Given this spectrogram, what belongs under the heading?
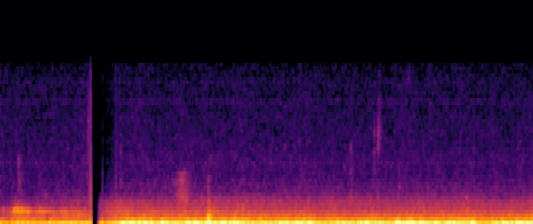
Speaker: you listen to that all the fans are going except for the parts cooling fan that's gonna be a little noisy but this is how quiet your machine can be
